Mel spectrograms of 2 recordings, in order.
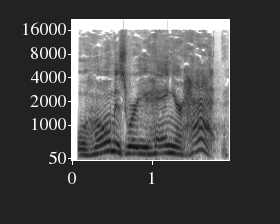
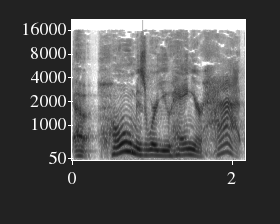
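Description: First: Put-on corny old-timer line. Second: Said in the usual way. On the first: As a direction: ham it up like an old vaudevillian. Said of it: "And he goes". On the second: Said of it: "is he a fucking seventy-year-old ex-vaudevillian".

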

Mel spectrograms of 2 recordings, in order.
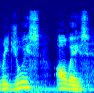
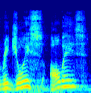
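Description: First: Rejoice always said slowly as a firm statement; "rejoice always" as a calm command. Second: "Rejoice always?" slow and doubtful, rising on "always"; "rejoice always" as a skeptical echo; incredulous question. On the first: Shown as a demonstration. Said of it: "the emphasis is on the word always". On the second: Retold or imitated. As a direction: voice the listener who can't believe "always". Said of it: "you may be thinking".

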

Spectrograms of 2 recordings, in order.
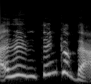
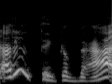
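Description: First: Higher, insistent second take; emphatic repeat. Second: Said in the usual way. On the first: Real, not acted. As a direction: hit DIDN'T higher, stunned by the realization. Repeats the realization twice.

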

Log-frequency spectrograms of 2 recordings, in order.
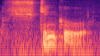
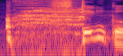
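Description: First: Stinku said as shtinku, sharp sh; Dutch pronunciation. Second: Stinku repeated as shtinku, higher; echoed Dutch word. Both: Retold or imitated. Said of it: "That's what it sounds like".

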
